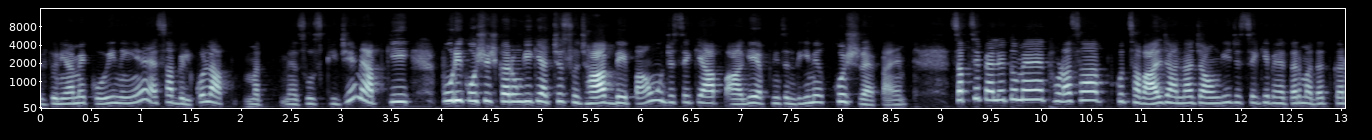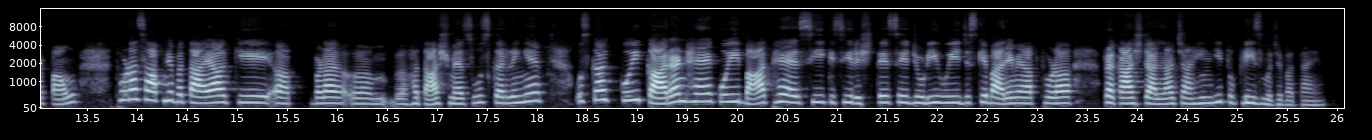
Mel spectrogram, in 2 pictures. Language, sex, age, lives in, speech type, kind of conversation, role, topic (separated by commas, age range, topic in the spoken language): Hindi, female, 30-34, India, conversation, advice, advisor, खोई हुई उम्मीदों के शोक को मैं कैसे सँभालूँ और आगे कैसे बढ़ूँ?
